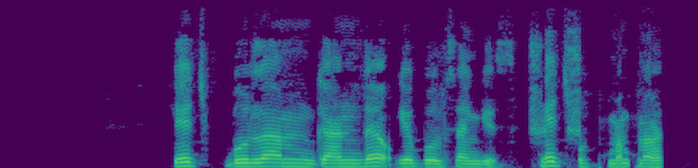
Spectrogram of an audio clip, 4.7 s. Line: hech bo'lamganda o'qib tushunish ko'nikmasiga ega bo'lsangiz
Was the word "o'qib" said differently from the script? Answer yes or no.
yes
